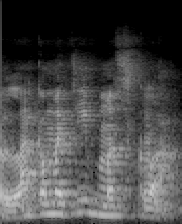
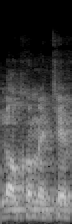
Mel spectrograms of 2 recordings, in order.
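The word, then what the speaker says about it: Lokomotiv: like he's going to lack a motive yes that's how you pronounce it properly not locomotive moscow it's like a motif musk and it looks like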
